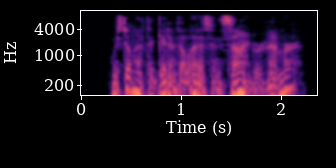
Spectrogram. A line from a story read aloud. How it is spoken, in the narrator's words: in a whisper that he hoped only Katka could hear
